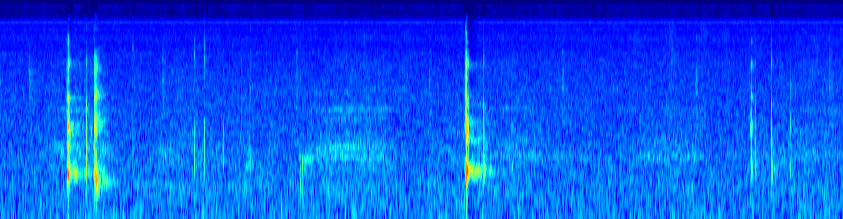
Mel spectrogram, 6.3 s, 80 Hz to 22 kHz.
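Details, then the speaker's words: 10-day-old baby with hiccups: abrupt, sharp hiccup sounds, some in quick pairs, about three in six seconds, with the whole body shaking; quiet room; infant hiccups. "More hiccups? So make him go away. Your whole body shakes when you hiccup, don't you, baby?"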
